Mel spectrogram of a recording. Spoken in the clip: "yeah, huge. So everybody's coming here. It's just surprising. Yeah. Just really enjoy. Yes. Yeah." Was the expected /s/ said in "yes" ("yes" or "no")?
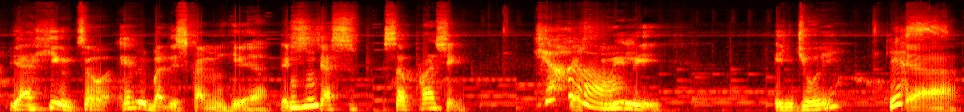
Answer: no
